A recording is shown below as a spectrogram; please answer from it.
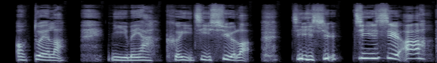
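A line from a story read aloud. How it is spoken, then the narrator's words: Bursting into laughter. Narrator (Chinese): 三娘呢也是扑哧一声笑了出来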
